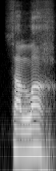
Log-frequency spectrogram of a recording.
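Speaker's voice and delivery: Salah ending in a breathy ha, SAH-lahh. Shown as a demonstration. Host tries the proper Salah with a final h. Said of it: "it meant the h at the end".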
